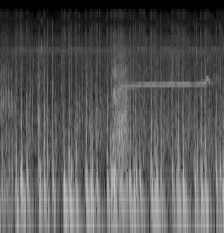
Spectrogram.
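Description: Rhythmic horse hooves clip-clopping at a steady trot in the video game Assassin's Creed Odyssey, close and clear, with a faint whinny and a brief tonal whine partway through.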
